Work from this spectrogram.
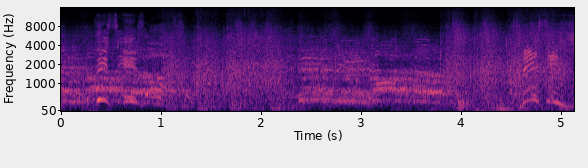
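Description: A loud wrestling crowd roaring and chanting throughout, dense and sustained, with shouted voices and whoops rising over the din and a surge of yelling near the end.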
